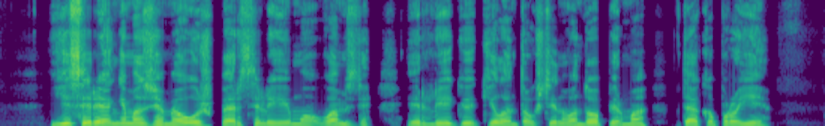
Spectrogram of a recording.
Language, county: Lithuanian, Klaipėda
